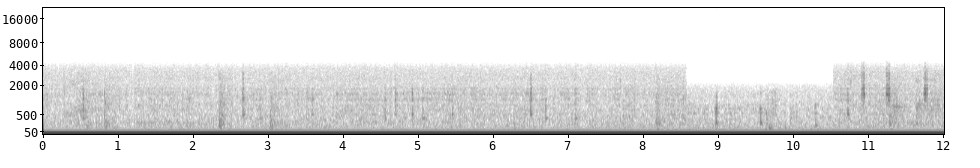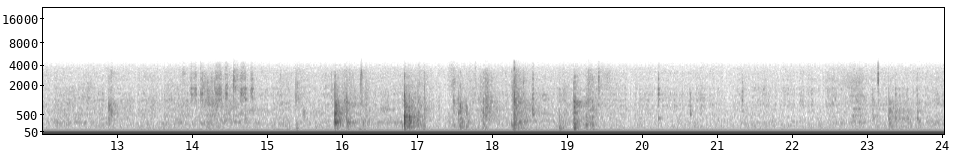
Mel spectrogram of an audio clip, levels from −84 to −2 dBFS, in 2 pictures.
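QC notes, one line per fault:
8.57–10.53 s, interleaved audio read as planar: sound drops an octave, doubled and choppy at a 38 Hz rate from 26 ms blocks; pace stays normal, unlike a slowed playback-rate error.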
